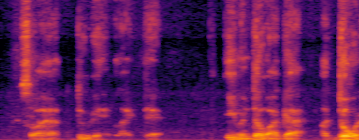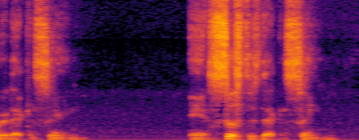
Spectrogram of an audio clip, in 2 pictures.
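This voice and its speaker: Speech at a moderate pace, broken by long, frequent pauses, with big swings in loudness. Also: man. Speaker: online show host. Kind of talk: casual monologue. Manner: halting.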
